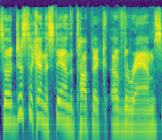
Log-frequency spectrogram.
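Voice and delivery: ordinary delivery

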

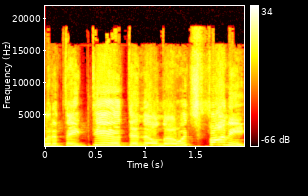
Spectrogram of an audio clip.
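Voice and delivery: high-pitched, shouted rant.

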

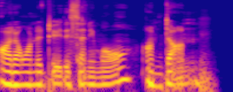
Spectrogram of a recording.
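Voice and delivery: ordinary delivery

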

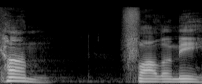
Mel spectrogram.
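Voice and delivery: loud, deep, low narrator voice. Act out Jesus calling to fishermen casting their nets, in a Morgan Freeman voice. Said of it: "with this loud Morgan Freeman voice".

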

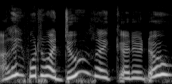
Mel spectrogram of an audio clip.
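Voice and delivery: very high, loud, silly, bad fake Scottish accent. Retelling a friend's panicked words in a stupid scottish voice impression. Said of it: "really stupid inter-, impersonation of a Scottish voice".

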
